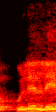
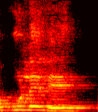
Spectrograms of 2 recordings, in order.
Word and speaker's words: ukulele: Que você pronuncia como oxítono aí, né? O ukulele, alguns ficam em dúvida quanto pronúncia, né? Aqui no Brasil ele foi batizado de ukulele, né? Mas tem outros lugares que se chama de ukulele.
